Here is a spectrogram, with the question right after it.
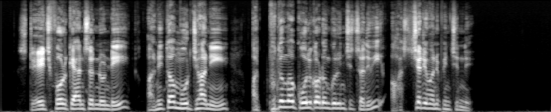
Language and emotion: Telugu, surprised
